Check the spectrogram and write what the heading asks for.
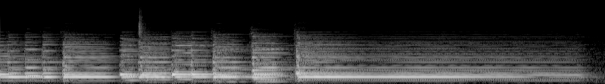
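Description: Keyboard music: a quick run of chords, then a final chord held for about three seconds that slowly fades away.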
